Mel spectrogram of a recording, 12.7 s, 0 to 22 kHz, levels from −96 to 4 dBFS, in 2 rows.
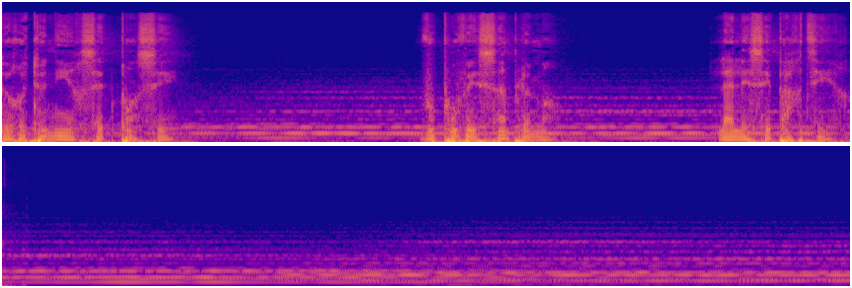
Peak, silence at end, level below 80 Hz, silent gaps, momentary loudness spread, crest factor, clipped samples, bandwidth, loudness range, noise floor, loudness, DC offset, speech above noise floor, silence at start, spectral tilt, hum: -6 dBFS; 0 s; -32 dBFS; none; 19 LU; 22 dB; under 0.1%; 16 kHz; 15 LU; -46 dBFS; -30 LUFS; under 0.1%; 23 dB; 0 s; -4.5 dB/octave; none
